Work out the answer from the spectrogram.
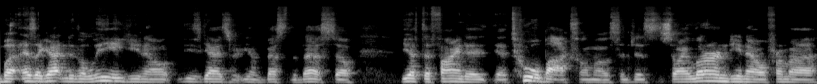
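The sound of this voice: A slightly mellow tone at a fairly quick pace. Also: man, medium pitch for a man, ordinary pitch variation.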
